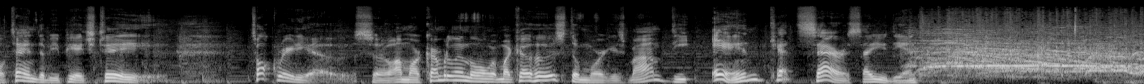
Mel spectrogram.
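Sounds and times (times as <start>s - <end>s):
speech: 0.0s - 9.6s
people clapping: 9.2s - 11.4s.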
